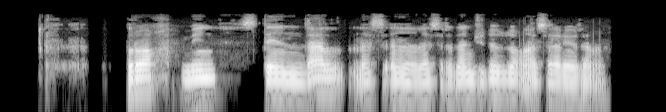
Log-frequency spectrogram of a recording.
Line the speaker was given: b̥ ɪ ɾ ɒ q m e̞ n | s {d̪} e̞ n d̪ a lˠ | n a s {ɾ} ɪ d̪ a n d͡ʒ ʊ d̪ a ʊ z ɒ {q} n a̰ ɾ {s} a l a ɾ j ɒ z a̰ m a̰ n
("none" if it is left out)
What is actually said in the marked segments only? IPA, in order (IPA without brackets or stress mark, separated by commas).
t̪, ɾ, q, s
